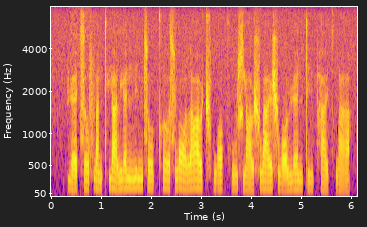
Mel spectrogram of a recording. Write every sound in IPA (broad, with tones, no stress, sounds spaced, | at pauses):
p ɥ ɛ̰˨˩ t͡s ɤ˧˥ f w a˧ n t̪ʰ j ä˥˩ l j ɛ˥ n n̪ i˥ ŋ s o˥˧ ʊ̯ kʰ ɤ˥˧ s w ɔ˥˩ l ɑ˥ ʊ̯ ʈ͡ʂʰ w ɔ˥ kʰ u˧˥ ɕ j ɑ˧˥ ʊ̯ ʂ w a˥ ɪ̯ ʂ w ɔ̰˨˩ l ɥ ɛ˥ n t̪ i˥ pʰ a˥˧ ɪ̯ t̪ʰ w ä˥˩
